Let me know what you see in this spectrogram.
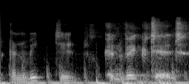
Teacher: That ed endings will have id sound here.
